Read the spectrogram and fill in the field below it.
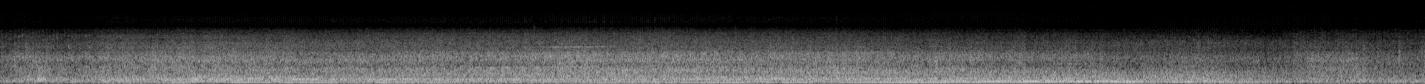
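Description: A six-wheeled military truck engine rumbles as the truck pulls away and turns.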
